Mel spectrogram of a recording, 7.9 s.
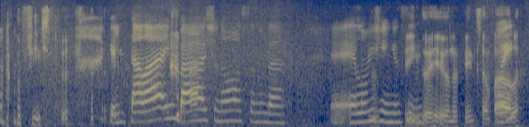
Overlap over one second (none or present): none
